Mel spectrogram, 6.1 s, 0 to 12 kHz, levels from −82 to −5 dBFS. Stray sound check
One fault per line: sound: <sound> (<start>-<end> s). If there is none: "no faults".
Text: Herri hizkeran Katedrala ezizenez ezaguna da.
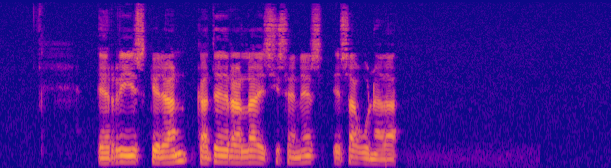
no faults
